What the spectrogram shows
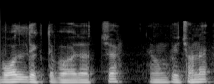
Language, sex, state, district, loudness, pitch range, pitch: Bengali, male, West Bengal, Paschim Medinipur, -19 LUFS, 105-115 Hz, 110 Hz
